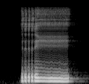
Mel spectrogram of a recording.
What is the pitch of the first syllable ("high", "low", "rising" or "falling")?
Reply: low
